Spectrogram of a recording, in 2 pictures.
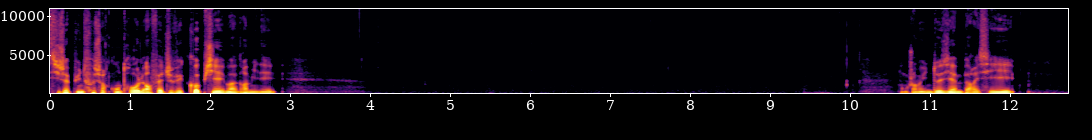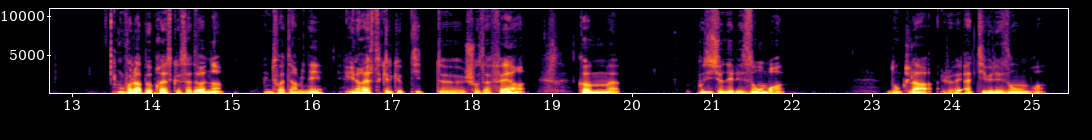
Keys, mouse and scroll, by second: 3.1 click, 3.2 middle click, 3.7 click, 3.9 middle click, 4.2 click, 6.0-7.9 drag, 8.7 middle click, 12.1 click, 19.4-19.9 scroll down 1, 20.2-20.6 scroll down 2.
